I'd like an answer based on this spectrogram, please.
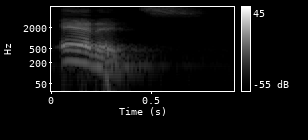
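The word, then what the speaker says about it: ארץ: Se pronuncia ers. Es. Terra em hebraico é erets.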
